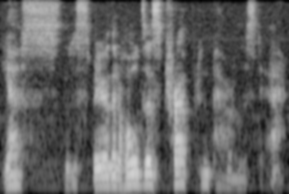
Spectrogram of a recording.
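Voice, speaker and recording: A man voicing a sorrowful female water spirit, slow, hushed and weary, in a fantasy story reading. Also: a little high, husky. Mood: despairing, weary.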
